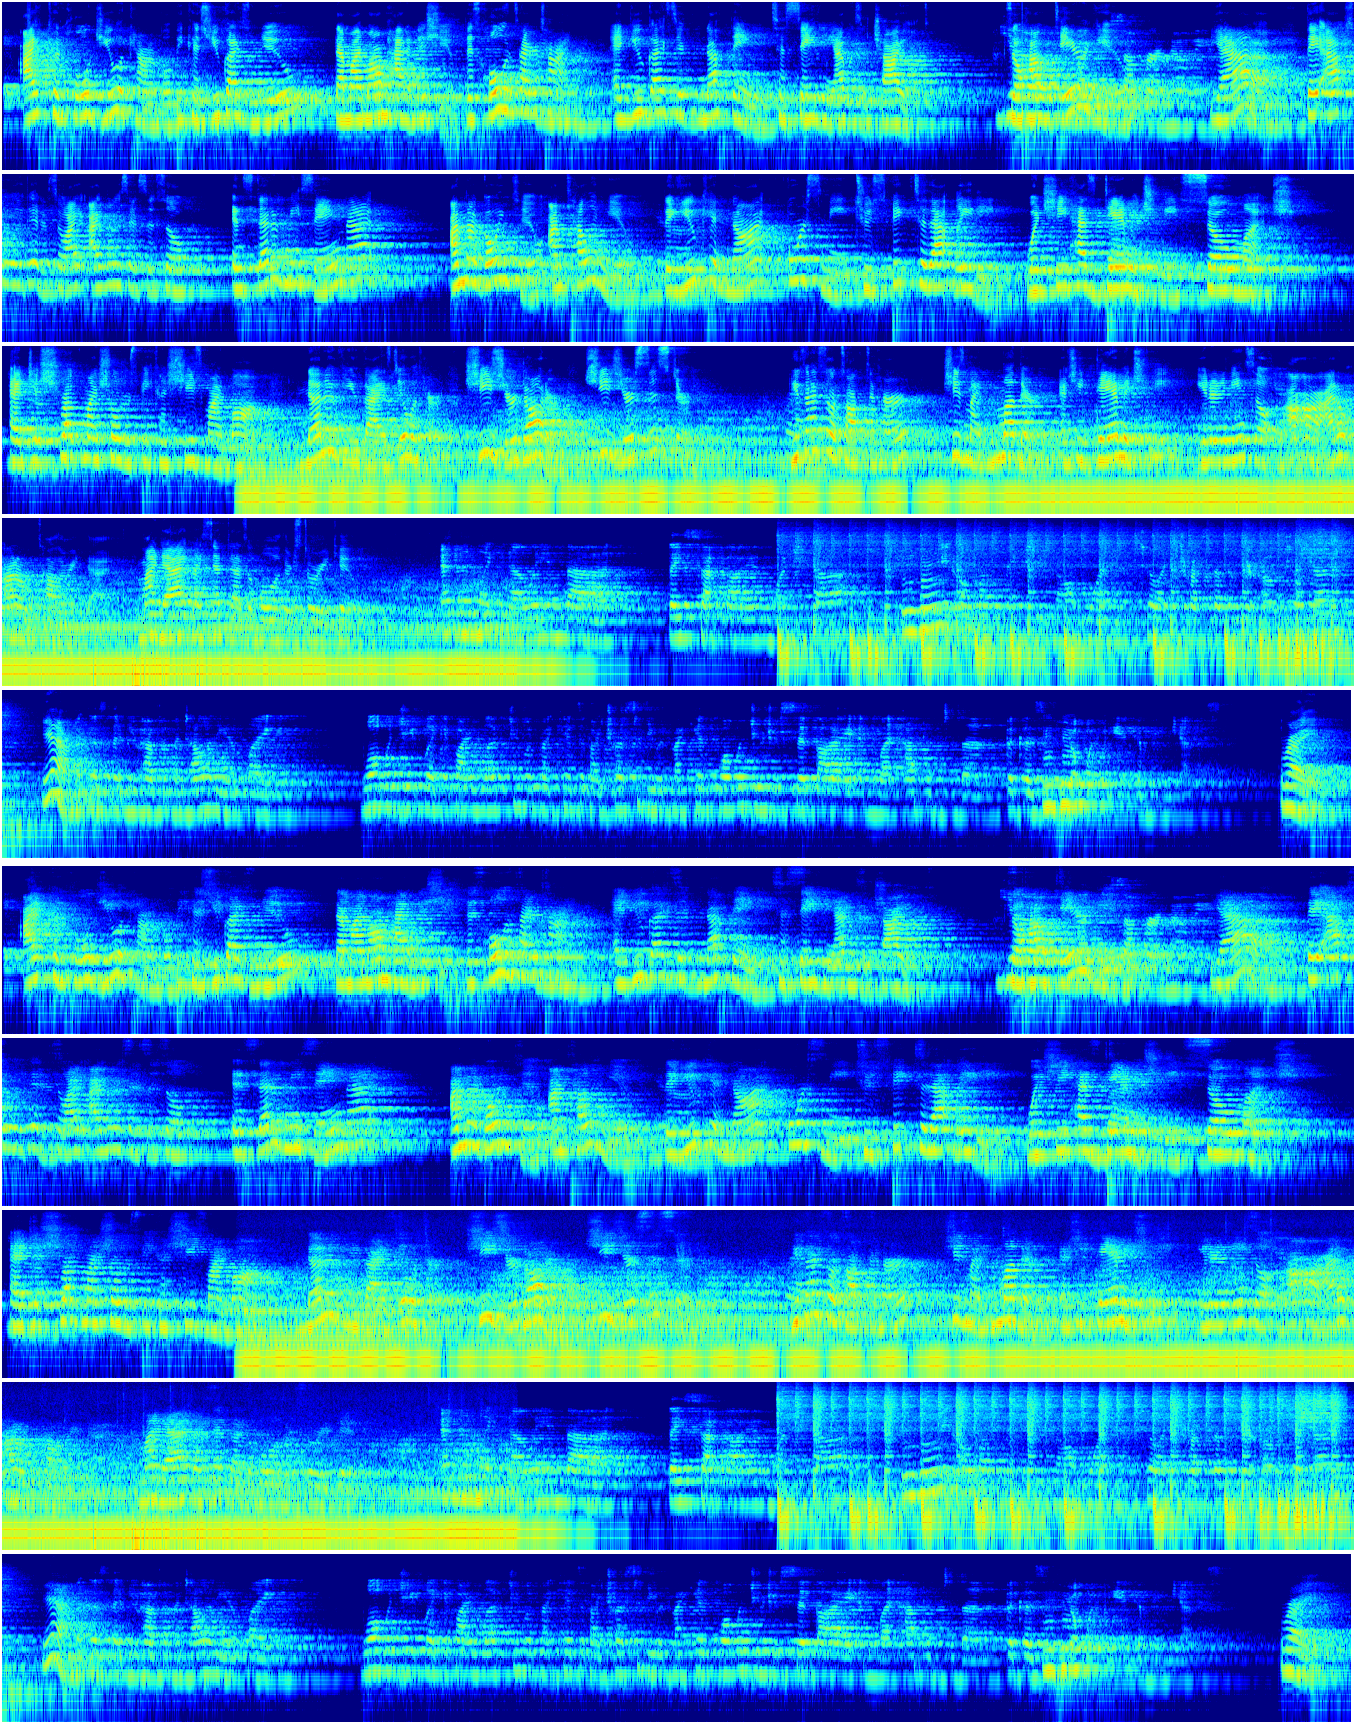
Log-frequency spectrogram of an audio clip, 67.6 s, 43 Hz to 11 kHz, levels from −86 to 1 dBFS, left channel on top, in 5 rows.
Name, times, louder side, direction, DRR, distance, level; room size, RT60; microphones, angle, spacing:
voice 1, 0.2-3.0 3.3-5.7 6.1-9.2 10.1-11.3 12.1-12.7 13.0-15.3 15.8-17.2 18.0-19.9 20.1-23.5 23.8-26.4 27.1-29.7 30.0-34.0 34.9-36.1 36.5-41.6 41.9-44.1 49.5-50.0 54.5-54.8 64.5-64.9 66.9-67.3, left 2 dB, 75° left, 3 dB, 3.5 m, -34 dB
voice 2, 5.3-6.0 9.9-13.0 20.0-20.4 24.5-25.0 27.1-27.5 30.8-31.4 34.8-35.2 39.6-40.2 44.9-46.7 47.2-49.0 49.9-54.0 54.8-56.8 57.7-66.0, equal, 5° left, 0 dB, 3.8 m, -43 dB
sound 1, 29.4-45.7, right 1 dB, 85° right, 1.7 m, -37 dB
sound 2, 48.3-54.0, right 3 dB, 55° right, 1.5 m, -38 dB
28.5 x 22.5 x 9.0 m, 2.3 s
head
